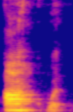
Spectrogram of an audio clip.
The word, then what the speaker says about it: Ocwen: There was this company called Ocwen, OCWEN is how you spell it.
